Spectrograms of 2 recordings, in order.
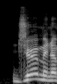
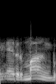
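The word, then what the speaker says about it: Germán: It's Spanish. You say Herman, but it's Herman. – Herman. It's spelled German. I say, yeah, just say German. It don't matter.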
